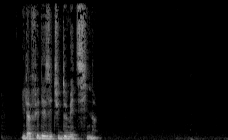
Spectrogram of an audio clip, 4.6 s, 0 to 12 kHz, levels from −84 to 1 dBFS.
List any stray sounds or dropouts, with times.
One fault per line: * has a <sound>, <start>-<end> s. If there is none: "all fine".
all fine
